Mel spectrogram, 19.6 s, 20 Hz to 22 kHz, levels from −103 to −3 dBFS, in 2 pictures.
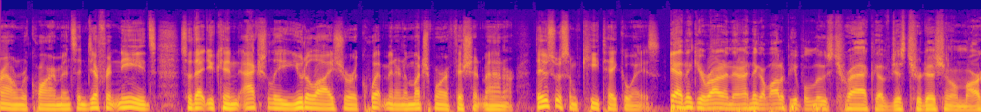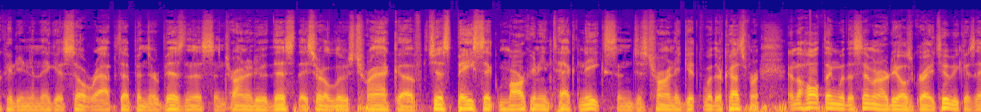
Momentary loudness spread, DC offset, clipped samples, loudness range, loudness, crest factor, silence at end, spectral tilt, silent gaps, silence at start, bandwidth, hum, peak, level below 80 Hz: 6 LU; under 0.1%; under 0.1%; 3 LU; -18 LUFS; 16 dB; 0 s; -5.5 dB/octave; none; 0 s; 14.5 kHz; none; 0 dBFS; -36 dBFS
